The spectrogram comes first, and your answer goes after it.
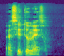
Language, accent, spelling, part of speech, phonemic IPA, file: French, France, acétomètre, noun, /a.se.tɔ.mɛtʁ/, LL-Q150 (fra)-acétomètre.wav
- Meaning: acetometer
